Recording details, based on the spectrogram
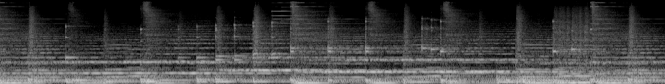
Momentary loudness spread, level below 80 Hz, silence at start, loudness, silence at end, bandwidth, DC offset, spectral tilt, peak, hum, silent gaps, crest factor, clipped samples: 3 LU; -26 dBFS; 0 s; -21 LUFS; 0 s; over 20 kHz; under 0.1%; -6 dB/octave; -6 dBFS; none; none; 14 dB; under 0.1%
